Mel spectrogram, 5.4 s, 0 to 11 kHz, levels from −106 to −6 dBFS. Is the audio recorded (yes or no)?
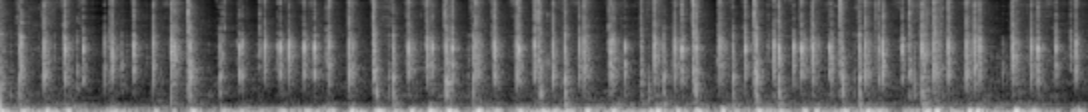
yes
